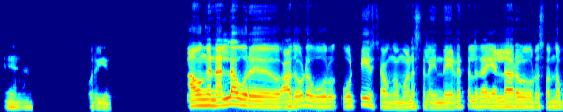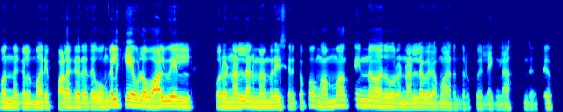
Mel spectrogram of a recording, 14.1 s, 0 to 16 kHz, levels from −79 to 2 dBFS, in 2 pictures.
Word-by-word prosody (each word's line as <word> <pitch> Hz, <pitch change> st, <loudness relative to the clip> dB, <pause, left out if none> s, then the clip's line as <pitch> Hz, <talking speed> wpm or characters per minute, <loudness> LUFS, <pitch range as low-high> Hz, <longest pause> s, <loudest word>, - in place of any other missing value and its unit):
ஏன்னா, 115 Hz, 0 st, -8 dB, 0.8 s
புரியுது. 110 Hz, -4 st, -9 dB, 1.0 s
அவுங்க 155 Hz, +2 st, +7 dB
நல்லா 170 Hz, +5 st, +7 dB
ஒரு 140 Hz, -2 st, +5 dB, 0.4 s
அதோட 135 Hz, +4 st, +1 dB, 0.2 s
ஒரு 130 Hz, -1 st, -1 dB, 0.2 s
ஒட்டிருச்சு 140 Hz, +2 st, -2 dB
அவுங்க 115 Hz, -1 st, -4 dB
மனசுல. 120 Hz, -1 st, -5 dB
இந்த 110 Hz, 0 st, -2 dB
இடத்தில 135 Hz, +1 st, -3 dB
தான் 135 Hz, -2 st, +2 dB
எல்லாரும் 125 Hz, +1 st, +4 dB
ஒரு 120 Hz, -, -4 dB
சொந்த 120 Hz, 0 st, -3 dB
பந்தங்கள் 120 Hz, -1 st, -4 dB
மாரி 120 Hz, 0 st, -3 dB
பழகுறது 120 Hz, 0 st, -2 dB
உங்களுக்கே 160 Hz, +4 st, +1 dB
இவ்ளோ 140 Hz, -3 st, 0 dB
வாழ்வில் 130 Hz, 0 st, +2 dB, 0.4 s
ஒரு 125 Hz, -, -1 dB
நல்ல 135 Hz, +2 st, 0 dB
மெமரீஸ் 125 Hz, 0 st, -4 dB
இருக்கப்போ, 115 Hz, +7 st, -11 dB
உங்க 115 Hz, -, -5 dB
அம்மாவுக்கு 145 Hz, +4 st, -6 dB
இன்னும் 145 Hz, -2 st, -1 dB
அது 125 Hz, -, -3 dB
ஒரு 115 Hz, -, -5 dB
நல்ல 115 Hz, +2 st, -3 dB
விதமா 110 Hz, 0 st, -6 dB
இருந்திருக்கும். 100 Hz, 0 st, -15 dB
இல்லைங்களா? 95 Hz, +1 st, -11 dB, 0.2 s
இந்த 95 Hz, -, -16 dB
இது. 105 Hz, -1 st, -11 dB
125 Hz, 160 wpm, -23 LUFS, 115-135 Hz, 1.0 s, அவுங்க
